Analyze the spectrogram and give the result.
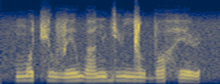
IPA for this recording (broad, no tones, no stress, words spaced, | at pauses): mɔt͡ɕuve wan dʲʉ ŋ͡ǁubɒ heɭ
